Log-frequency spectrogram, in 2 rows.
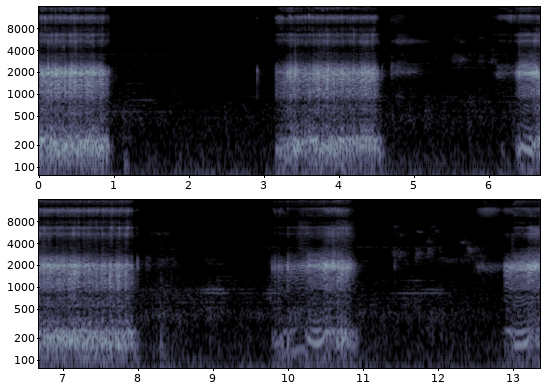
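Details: Scottish Fold cat snoring loudly: rasping snores about every three seconds, around 19 a minute, with quiet breathing between; heavy snoring.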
